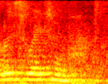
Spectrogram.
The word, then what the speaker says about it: Louis Vuitton: Louis Vuitton 再说一遍。 Louis Vuitton OK。 When you say LV, it's not nearly as sophisticated as the ability to pronounce with a proper French accent.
